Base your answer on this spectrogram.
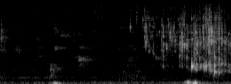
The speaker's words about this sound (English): Oh, that's a nice pour. Yeah, that was good. It's funny how closing your eyes really makes you focus on the nice sounds of the beer.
